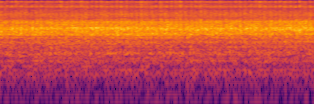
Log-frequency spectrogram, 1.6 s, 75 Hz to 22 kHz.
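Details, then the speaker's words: 2004 Toyota Camry that would not start or stay running; scanner showed misfire on cylinders 1 and 2, ignition coils replaced; now starts and idles evenly and steadily, hissy, no skips, all cylinders firing. Normal idle after repair. "ya ven que el motor ya encendió con ningún problema el problema era el cilindro 1 y 2"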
